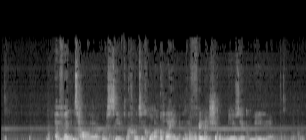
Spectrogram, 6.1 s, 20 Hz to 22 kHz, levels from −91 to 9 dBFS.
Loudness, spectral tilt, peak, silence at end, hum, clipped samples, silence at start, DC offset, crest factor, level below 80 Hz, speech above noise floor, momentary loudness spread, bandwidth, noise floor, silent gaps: -22 LUFS; -5 dB/octave; -4 dBFS; 0 s; none; under 0.1%; 0.05 s; under 0.1%; 18 dB; -48 dBFS; 23 dB; 20 LU; 16 kHz; -44 dBFS; none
